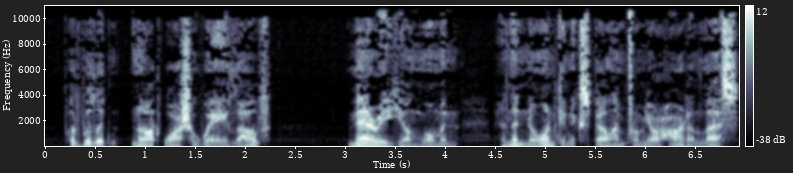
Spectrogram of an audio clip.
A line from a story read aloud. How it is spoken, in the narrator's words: she added, whispering and bending over the other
